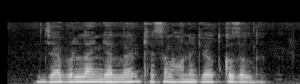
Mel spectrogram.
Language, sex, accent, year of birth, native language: Uzbek, male, Andijon, 2003, Uzbek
